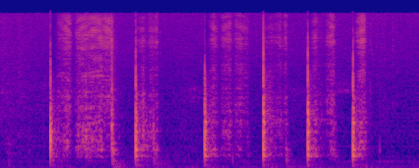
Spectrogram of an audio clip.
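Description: Chalk writing on a blackboard: an irregular run of about ten short scratching strokes and taps as a word is written and underlined.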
